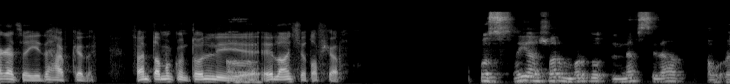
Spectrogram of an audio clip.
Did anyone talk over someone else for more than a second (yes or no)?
no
